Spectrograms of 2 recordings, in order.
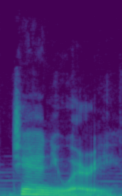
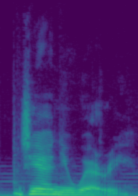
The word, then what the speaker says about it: January: الشهر الاول من السنة واللي هو كانون الثاني بالانجليزي هو January. January. هذه الكلمة مؤلفة من أربع مقاطع لفظية. جان يو وي ري.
